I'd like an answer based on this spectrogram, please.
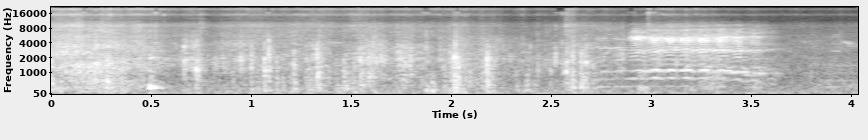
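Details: Grazing goats, herded onto unplanted land next to a cultivated field: after a stretch of rustling and scattered clicks, a single trembling, nasal bleat rings out near the end, steady in pitch and about half a second long.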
